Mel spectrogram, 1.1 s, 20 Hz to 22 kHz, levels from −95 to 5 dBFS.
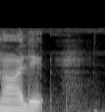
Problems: background sounds at intervals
